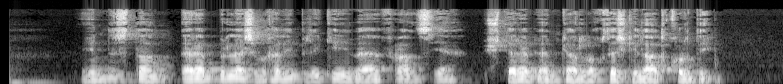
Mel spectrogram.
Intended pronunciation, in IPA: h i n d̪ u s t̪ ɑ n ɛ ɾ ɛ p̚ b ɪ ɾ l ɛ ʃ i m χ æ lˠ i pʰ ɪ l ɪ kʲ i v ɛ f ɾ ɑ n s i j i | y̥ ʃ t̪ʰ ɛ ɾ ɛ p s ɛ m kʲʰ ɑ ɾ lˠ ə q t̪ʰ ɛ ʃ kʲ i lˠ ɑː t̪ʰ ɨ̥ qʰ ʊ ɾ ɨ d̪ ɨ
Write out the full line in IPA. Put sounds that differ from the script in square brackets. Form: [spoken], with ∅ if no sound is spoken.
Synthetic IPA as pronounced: h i n d̪ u s t̪ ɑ n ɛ ɾ ɛ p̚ b ɪ ɾ l ɛ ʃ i m χ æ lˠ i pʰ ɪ l ɪ kʲ i v ɛ f ɾ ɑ n s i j [ɛ] | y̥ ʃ t̪ʰ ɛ ɾ ɛ p [h] ɛ m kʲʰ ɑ ɾ lˠ ə q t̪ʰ ɛ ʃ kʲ i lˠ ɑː t̪ʰ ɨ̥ qʰ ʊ ɾ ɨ d̪ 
